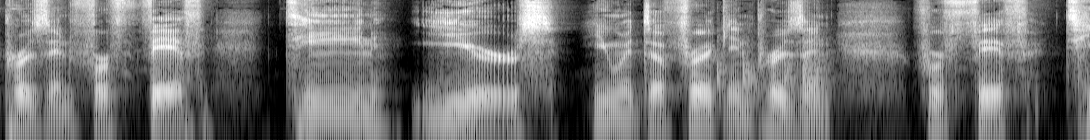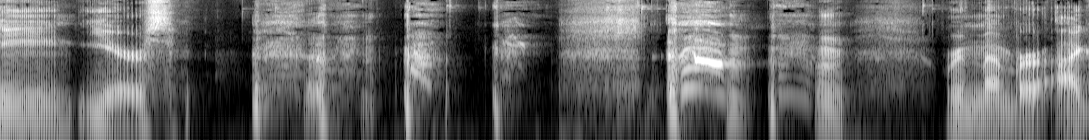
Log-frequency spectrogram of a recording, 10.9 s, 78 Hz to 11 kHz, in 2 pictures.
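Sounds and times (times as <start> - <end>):
speech: 0.0 - 10.8
person coughing harshly: 6.7 - 9.8.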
